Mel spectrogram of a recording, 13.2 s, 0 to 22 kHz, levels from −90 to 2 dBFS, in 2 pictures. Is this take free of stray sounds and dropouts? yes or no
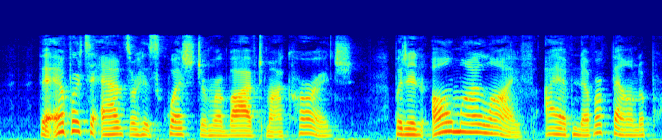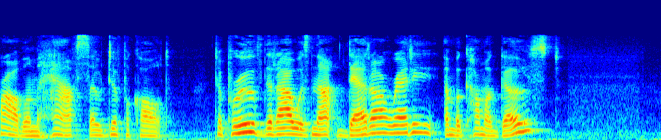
yes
